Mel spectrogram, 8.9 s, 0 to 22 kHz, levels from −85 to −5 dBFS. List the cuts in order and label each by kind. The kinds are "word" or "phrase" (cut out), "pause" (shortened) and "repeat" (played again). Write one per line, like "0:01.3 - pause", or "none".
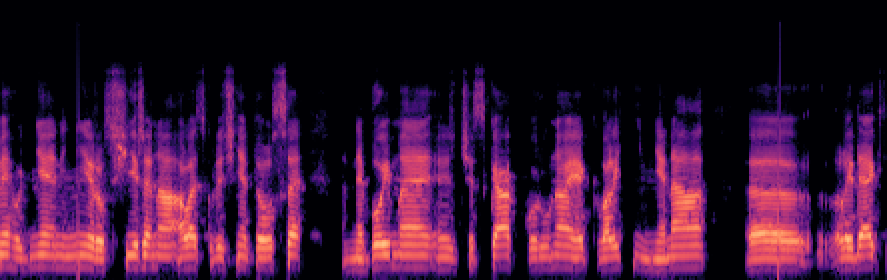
none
